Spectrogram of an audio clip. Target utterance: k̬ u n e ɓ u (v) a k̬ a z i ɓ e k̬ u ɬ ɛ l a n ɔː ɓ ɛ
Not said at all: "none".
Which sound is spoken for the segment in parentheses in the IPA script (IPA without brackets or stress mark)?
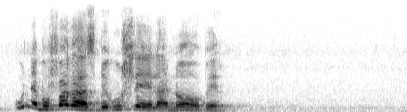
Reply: f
